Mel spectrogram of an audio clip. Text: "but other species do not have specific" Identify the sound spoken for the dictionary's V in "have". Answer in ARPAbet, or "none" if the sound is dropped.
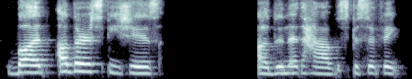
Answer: V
